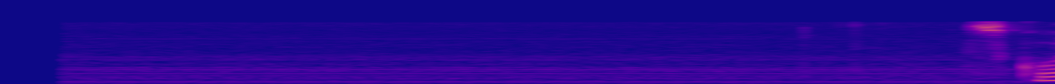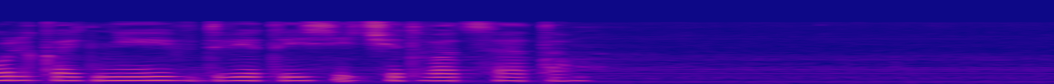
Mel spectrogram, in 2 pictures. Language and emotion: Russian, neutral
